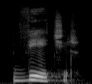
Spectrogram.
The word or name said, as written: soir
